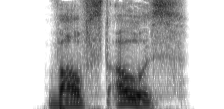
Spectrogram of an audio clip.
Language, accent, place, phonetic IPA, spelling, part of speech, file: German, Germany, Berlin, [ˌvaʁfst ˈaʊ̯s], warfst aus, verb, De-warfst aus.ogg
- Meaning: second-person singular preterite of auswerfen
